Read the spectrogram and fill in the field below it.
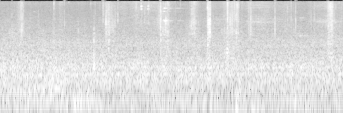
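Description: Shoes scuff and tap on concrete close by.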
